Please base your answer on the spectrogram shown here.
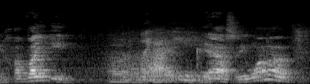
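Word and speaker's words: Hawaiʻi: Hawaii that's Hawaii right the pronunciation of this place is Hawaii so everybody repeat after me Havi yeah so you want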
